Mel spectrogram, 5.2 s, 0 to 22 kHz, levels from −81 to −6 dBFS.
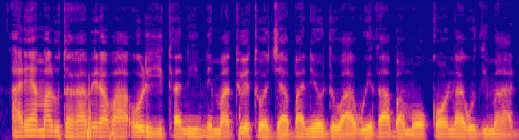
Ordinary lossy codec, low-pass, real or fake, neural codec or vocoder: none; none; fake; vocoder, 44.1 kHz, 128 mel bands every 512 samples, BigVGAN v2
